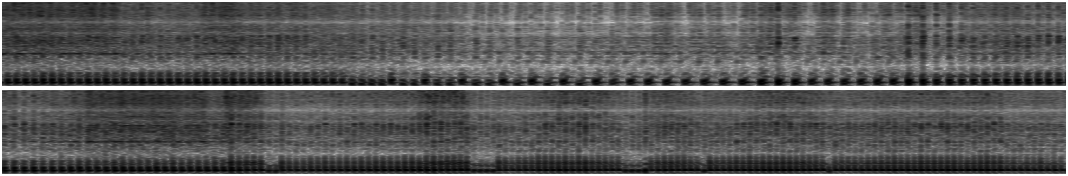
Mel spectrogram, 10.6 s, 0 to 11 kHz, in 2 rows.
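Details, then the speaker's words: 1957 Bolens garden tractor engine, after fuel pump removal, governor work and kill switch repair: it chugs unevenly, then the governor settles it into a fast steady run with a loose metallic rattle, which the owner is pretty sure is in the muffler; exhaust rattle. "it's got a rattle to it i'm pretty sure that's in the muffler i don't see anything else that would be rattling"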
